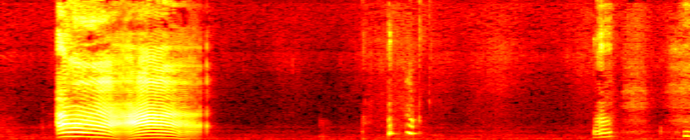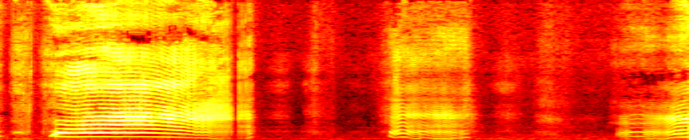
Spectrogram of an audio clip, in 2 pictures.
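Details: Baby girl with hiccups, wearing a hat to warm her head to stop them, crying in loud, strained bursts with short pauses and catching sounds; hiccups stopped with crying.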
